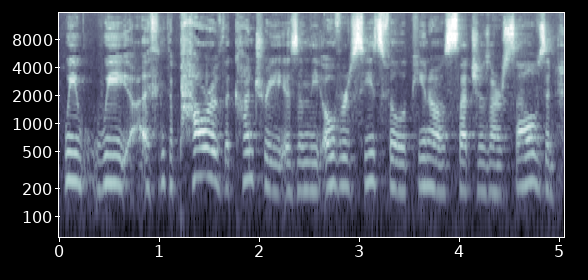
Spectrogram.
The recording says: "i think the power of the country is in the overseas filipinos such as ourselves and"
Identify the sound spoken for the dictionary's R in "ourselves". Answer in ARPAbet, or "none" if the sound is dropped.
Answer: R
